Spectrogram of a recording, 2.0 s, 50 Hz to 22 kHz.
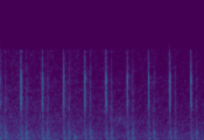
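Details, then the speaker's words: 1993 Cadillac Allante Northstar V8, key on engine off, idle speed control motor commanded via PCM override (code for idle speed control): light sharp regular ticks about five per second, motor stepping but pintle not extending. "I can hear it moving. It's trying to move. The pintle is not extending."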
